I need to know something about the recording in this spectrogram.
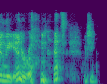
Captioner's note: laughing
